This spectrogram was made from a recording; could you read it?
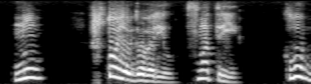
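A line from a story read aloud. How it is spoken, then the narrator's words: Exclamation. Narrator (Russian): Касьян воскликнул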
